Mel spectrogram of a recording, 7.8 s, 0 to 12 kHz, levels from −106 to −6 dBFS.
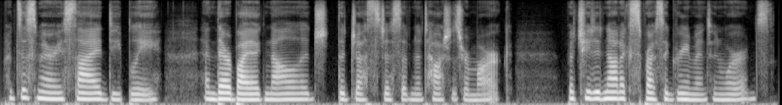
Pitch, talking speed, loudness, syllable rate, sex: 195 Hz, 155 wpm, -19 LUFS, 5.6 syllables/s, female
